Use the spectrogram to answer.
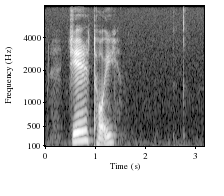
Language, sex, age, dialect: Faroese, female, 36-60, Norðuroyggjar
